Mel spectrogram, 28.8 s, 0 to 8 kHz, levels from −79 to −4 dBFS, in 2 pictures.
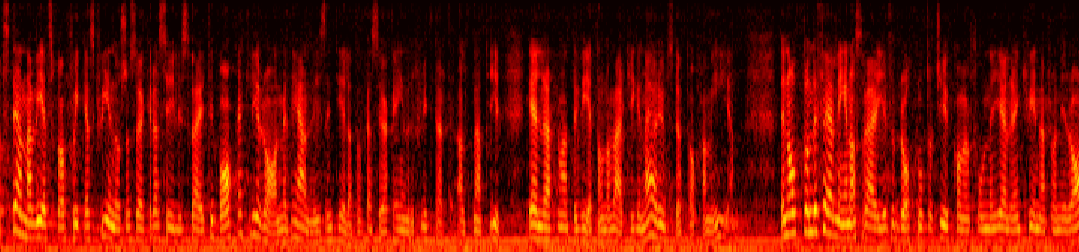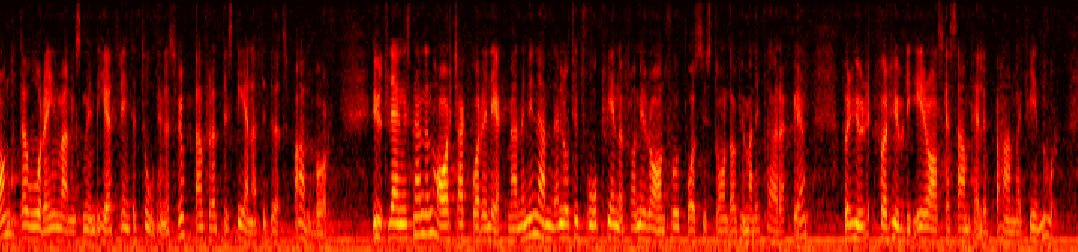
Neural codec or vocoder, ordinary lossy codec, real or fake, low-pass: codec, 16 kHz, 2 kbps, FunCodec, trained on Chinese and English, 25 frames a second; none; fake; none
